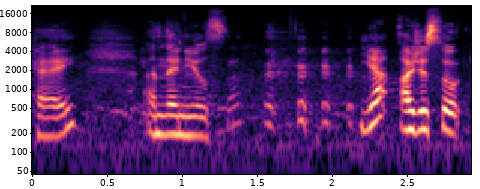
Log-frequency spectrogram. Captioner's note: laughs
